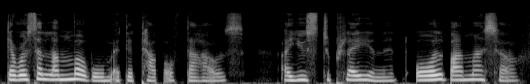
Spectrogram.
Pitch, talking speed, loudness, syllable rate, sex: 195 Hz, 225 wpm, -18 LUFS, 5.3 syllables/s, female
